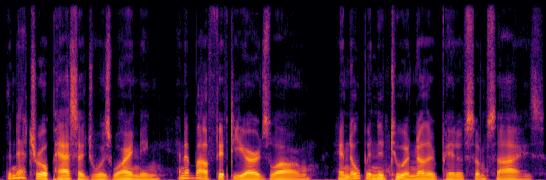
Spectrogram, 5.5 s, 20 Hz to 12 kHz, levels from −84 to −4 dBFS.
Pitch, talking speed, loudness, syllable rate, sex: 115 Hz, 200 wpm, -19 LUFS, 6.0 syllables/s, male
